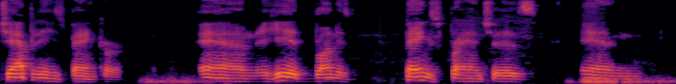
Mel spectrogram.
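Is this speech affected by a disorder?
Yes: ALS; probably hereditary, father and uncle died of ALS; voice very hoarse.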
